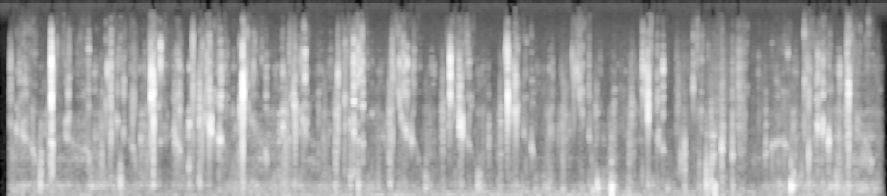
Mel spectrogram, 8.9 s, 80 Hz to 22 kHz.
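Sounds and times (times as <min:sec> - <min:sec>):
cat eating: 0:00.1 - 0:08.8.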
